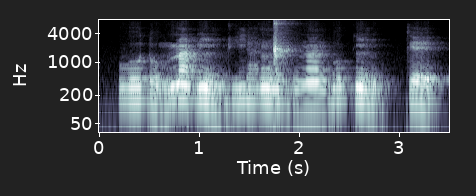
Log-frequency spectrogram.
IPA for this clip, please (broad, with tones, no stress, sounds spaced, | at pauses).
β u˧ ɗ u˨˩ mː æ̃˥˧ ɓ ĩ˥˩ ɡ͡b i̤˥ j æ̤˥ ŋ͡ǁ ṳ˥˩ ŋ æ̃˧ ɡ͡b u˥ k ĩ˥˧ ŋ ṳ˨˩ kː e˥˧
